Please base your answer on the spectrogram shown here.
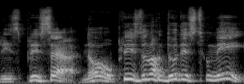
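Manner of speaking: put-on very high, loud, swooping French accent. Voicing a character for the group, with Frederick's French accent. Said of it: "Like this French?".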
